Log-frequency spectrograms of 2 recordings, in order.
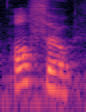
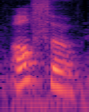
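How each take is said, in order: No difference in how they are said.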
